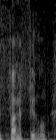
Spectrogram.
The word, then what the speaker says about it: Fifield: Let's say Fifield. – Sure. – F-I-F-I-E-L-D. It's like field with F-I at the beginning.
